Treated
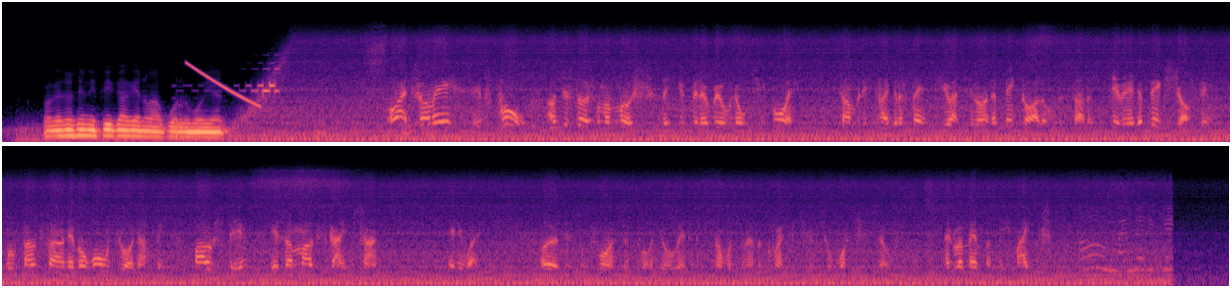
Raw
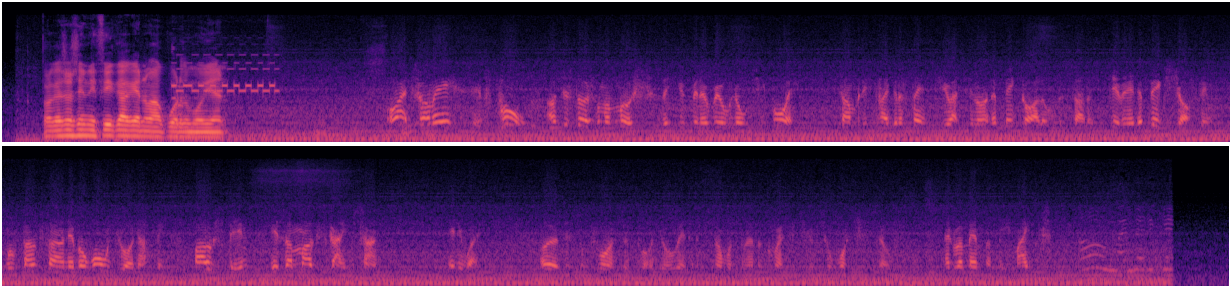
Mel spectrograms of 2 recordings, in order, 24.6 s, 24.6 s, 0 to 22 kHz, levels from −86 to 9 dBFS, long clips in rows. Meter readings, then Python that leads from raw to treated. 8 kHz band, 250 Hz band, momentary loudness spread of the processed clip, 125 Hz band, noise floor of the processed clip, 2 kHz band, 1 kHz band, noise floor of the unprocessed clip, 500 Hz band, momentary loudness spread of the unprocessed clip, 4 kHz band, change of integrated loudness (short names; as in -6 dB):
+7.5 dB, +11.5 dB, 17 LU, +6.5 dB, -33 dBFS, +3.5 dB, +4.5 dB, -38 dBFS, +2.5 dB, 16 LU, +2.0 dB, +5.5 dB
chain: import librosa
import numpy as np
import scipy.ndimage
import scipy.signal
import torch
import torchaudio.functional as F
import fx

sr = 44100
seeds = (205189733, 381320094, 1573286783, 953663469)

y = fx.filter_sweep_lowpass(x, sr, from_hz=260.0, to_hz=8100.0, start_s=2.28, end_s=2.91, q=2.9)
y = fx.spec_paint(y, sr, seeds[0], shape='fall', start_s=1.84, length_s=0.76, low_hz=980.0, high_hz=4400.0, level_db=-29.0)
y = y * librosa.db_to_amplitude(5.0)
